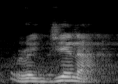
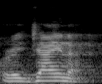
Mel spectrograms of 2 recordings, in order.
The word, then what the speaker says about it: Regina: Yours faithfully, comma, then you sign your signature here, and then you end with Okon, Regina, or Regina. Two alternative pronunciations for this female name.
